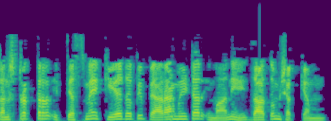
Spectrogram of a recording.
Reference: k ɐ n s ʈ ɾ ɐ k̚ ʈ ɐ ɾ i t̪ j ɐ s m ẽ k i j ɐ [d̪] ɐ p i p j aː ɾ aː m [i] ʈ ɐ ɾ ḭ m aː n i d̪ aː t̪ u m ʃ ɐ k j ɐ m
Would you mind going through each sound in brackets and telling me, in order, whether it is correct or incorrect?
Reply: correct, incorrect

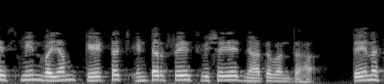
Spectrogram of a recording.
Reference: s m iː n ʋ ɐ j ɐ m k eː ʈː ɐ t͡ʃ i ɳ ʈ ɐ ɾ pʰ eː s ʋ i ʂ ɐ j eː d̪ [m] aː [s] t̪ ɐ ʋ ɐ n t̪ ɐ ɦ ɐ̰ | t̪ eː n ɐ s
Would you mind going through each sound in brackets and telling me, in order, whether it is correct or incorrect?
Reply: incorrect, incorrect

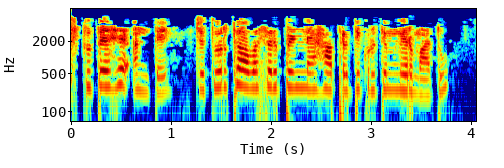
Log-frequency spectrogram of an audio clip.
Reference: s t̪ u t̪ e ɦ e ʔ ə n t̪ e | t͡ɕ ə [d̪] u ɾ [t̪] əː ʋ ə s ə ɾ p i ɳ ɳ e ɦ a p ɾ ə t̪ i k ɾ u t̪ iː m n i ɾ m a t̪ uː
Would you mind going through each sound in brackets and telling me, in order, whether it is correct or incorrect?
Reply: incorrect, incorrect

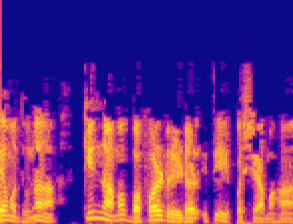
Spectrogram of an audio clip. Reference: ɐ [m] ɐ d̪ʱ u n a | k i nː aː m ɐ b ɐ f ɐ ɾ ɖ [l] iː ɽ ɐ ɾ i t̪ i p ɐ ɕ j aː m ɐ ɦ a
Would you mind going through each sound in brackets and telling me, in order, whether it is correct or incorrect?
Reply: correct, incorrect

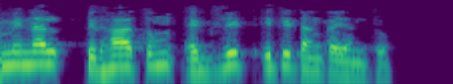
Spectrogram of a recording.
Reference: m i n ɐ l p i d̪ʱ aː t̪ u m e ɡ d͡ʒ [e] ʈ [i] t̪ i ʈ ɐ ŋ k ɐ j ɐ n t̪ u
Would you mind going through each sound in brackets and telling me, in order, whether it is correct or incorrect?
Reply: incorrect, correct

